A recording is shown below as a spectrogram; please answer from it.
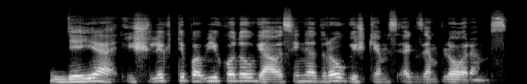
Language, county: Lithuanian, Kaunas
